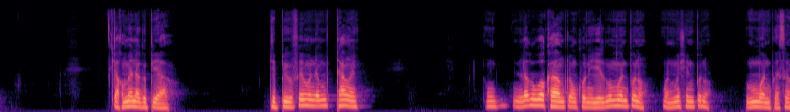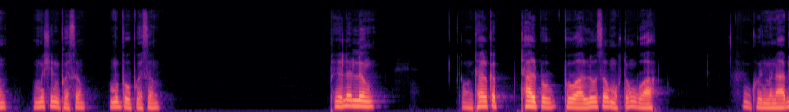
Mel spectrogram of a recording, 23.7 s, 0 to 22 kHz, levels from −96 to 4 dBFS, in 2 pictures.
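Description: No technical faults turn up anywhere in the speech recording. Nothing in it needs a timestamp or a closer look.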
